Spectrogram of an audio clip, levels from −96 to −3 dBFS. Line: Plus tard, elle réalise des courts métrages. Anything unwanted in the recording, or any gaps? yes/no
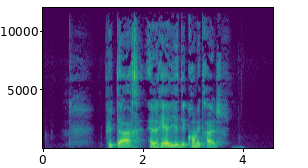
no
